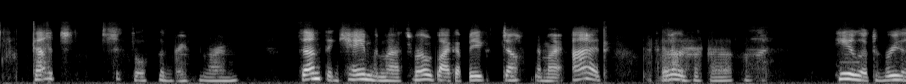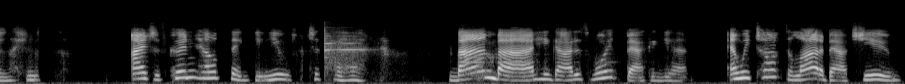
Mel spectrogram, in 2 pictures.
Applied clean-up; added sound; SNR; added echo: neural diffusion model UNIVERSE++.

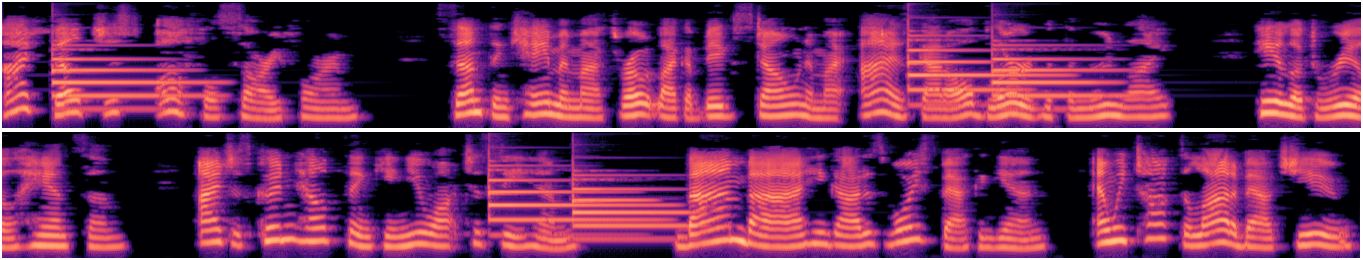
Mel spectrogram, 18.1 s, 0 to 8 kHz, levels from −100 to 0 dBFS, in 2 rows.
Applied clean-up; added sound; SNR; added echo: classical method Wiener filter.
